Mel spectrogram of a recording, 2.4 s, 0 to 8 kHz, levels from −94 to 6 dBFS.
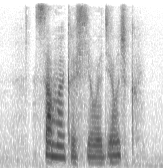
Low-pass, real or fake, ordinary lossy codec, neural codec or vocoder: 7.2 kHz; fake; none; codec, 16 kHz, 1.1 kbps, Voila-Tokenizer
